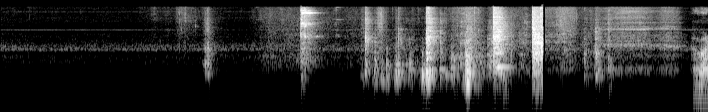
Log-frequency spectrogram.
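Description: Small metal burner parts and tools clinking and clattering as they are handled and picked through. A string of sharp knocks starts about halfway through.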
